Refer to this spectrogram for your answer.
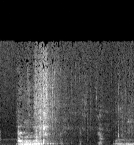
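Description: wild boar grunting

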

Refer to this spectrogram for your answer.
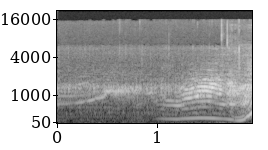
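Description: humpback whale song

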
